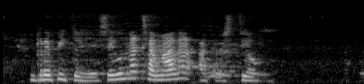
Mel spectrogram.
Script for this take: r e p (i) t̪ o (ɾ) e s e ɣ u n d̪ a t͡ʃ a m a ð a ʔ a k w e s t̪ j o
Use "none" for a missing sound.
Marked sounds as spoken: i, ʎ

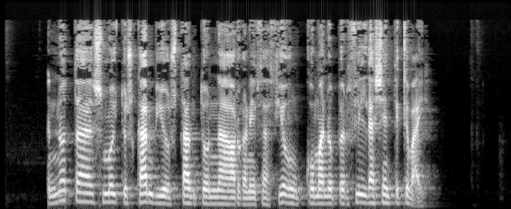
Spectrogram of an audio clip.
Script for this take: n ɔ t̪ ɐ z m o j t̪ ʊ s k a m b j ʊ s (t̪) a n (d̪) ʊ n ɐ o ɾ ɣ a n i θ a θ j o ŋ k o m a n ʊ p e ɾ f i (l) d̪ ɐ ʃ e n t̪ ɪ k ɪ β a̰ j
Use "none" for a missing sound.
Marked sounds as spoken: t̪, t̪, l

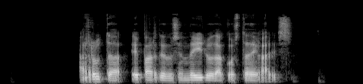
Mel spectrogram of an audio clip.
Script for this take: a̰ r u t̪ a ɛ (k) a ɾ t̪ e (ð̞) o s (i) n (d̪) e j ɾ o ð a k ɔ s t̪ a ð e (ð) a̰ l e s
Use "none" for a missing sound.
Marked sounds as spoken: p, ð̞, e, d̪, ɣ

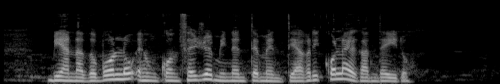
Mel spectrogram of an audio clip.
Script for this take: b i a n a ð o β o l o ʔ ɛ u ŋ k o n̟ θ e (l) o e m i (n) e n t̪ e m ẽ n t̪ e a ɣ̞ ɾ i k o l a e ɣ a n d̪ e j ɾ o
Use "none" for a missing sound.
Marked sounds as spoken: ʎ, n

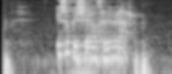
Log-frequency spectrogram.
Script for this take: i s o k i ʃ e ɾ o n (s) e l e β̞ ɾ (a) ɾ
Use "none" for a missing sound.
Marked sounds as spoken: θ, a

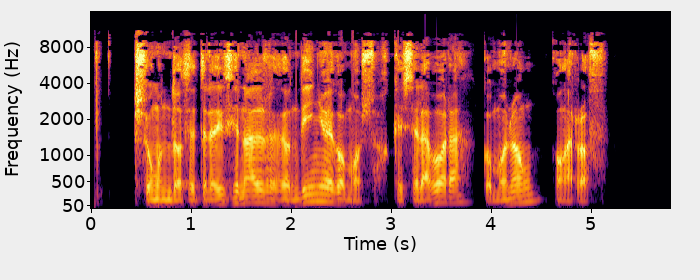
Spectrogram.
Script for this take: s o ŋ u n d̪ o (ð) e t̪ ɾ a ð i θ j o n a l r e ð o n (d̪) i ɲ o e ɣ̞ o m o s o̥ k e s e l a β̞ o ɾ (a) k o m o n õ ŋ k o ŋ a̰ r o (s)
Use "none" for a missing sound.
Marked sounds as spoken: θ, d̪, a, θ

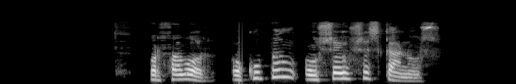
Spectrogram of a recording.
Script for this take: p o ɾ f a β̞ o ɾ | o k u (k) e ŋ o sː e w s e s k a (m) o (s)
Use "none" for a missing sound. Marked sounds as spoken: p, n, s

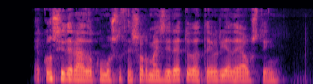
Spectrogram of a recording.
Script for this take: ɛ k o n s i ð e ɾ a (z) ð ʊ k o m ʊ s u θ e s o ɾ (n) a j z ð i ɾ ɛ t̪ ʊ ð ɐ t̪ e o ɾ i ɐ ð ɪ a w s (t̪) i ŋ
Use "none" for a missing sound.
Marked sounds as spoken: none, m, t̪

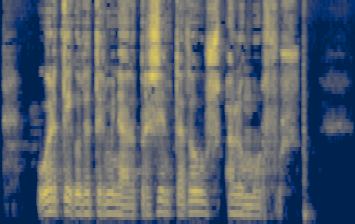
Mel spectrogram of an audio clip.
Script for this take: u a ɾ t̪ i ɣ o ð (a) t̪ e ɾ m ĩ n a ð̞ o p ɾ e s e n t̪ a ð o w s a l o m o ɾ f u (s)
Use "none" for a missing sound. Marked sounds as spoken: e, s

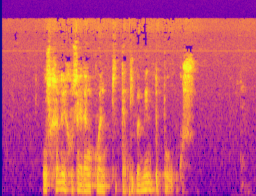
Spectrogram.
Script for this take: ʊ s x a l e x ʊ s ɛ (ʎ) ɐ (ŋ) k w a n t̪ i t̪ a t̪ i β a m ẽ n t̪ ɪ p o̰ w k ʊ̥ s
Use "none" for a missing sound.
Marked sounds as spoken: ɾ, ŋ

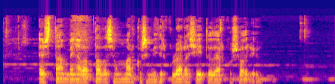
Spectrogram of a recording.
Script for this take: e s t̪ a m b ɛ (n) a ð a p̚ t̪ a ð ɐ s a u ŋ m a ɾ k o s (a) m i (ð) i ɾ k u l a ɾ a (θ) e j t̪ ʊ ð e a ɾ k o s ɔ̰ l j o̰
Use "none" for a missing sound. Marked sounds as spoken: ŋ, e, θ, ʃ

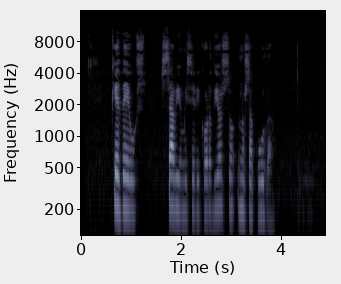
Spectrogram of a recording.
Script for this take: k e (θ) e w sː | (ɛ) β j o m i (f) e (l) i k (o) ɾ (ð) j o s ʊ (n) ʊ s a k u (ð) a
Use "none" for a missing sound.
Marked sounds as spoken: ð, a, s, ɾ, o, ð, n, ð

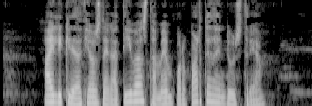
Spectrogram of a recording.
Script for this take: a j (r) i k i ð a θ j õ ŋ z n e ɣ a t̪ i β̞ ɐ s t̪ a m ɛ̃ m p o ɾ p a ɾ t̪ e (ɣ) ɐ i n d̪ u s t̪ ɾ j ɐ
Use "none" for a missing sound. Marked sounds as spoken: l, ð

